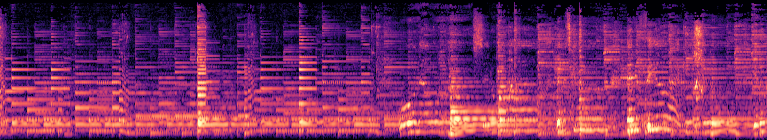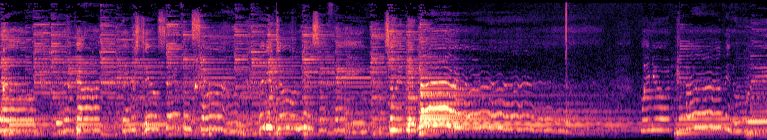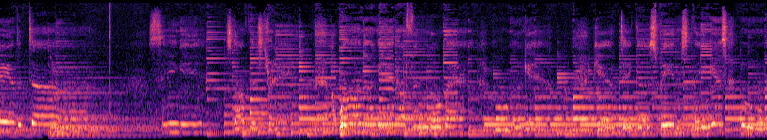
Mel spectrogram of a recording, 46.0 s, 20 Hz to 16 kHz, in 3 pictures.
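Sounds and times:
acoustic guitar strummed: 0.0s - 46.0s
man singing: 7.8s - 32.9s, 33.7s - 46.0s.

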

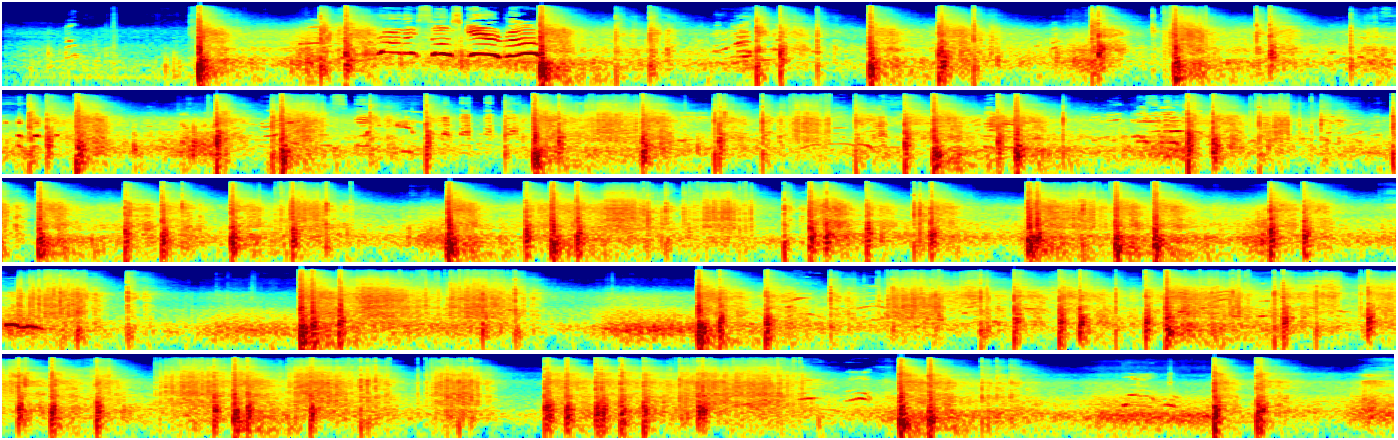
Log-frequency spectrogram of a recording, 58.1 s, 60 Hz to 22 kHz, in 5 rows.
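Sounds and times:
crackling firework bursts: 0.0s - 58.0s
loud firework reports: 0.0s - 58.0s
firework launch bangs: 1.4s - 53.3s, 53.9s - 58.0s.

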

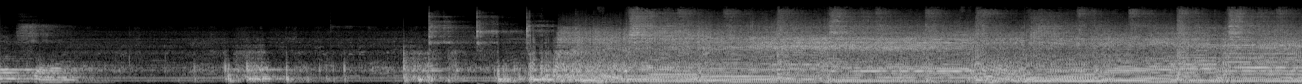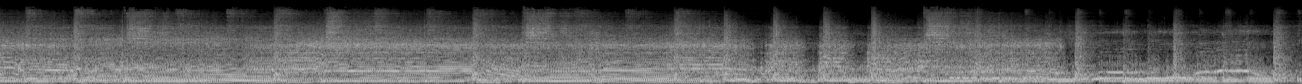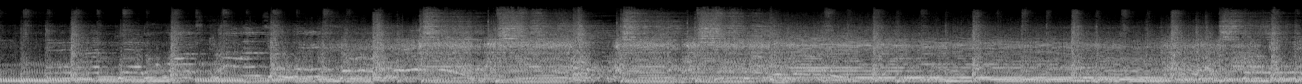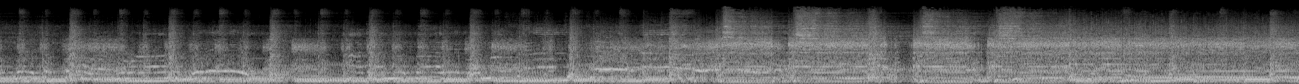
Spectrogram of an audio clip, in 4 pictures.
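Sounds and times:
distorted electric guitar: 0.0s - 52.0s
bass guitar: 1.8s - 52.0s
drum kit: 1.8s - 52.0s.

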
